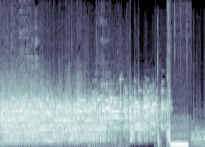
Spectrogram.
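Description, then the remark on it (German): Dishes of food clatter and rattle on a canteen treadmill in a dense, continuous din, then a few sharp crashes of shattering crockery ring out near the end, with a brief tonal beep among them. “Während unserer Fitnesswochen wird Ihr Fressen ab sofort auf dem Laufband ausgegeben. Sie hören es ja im Hintergrund.”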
